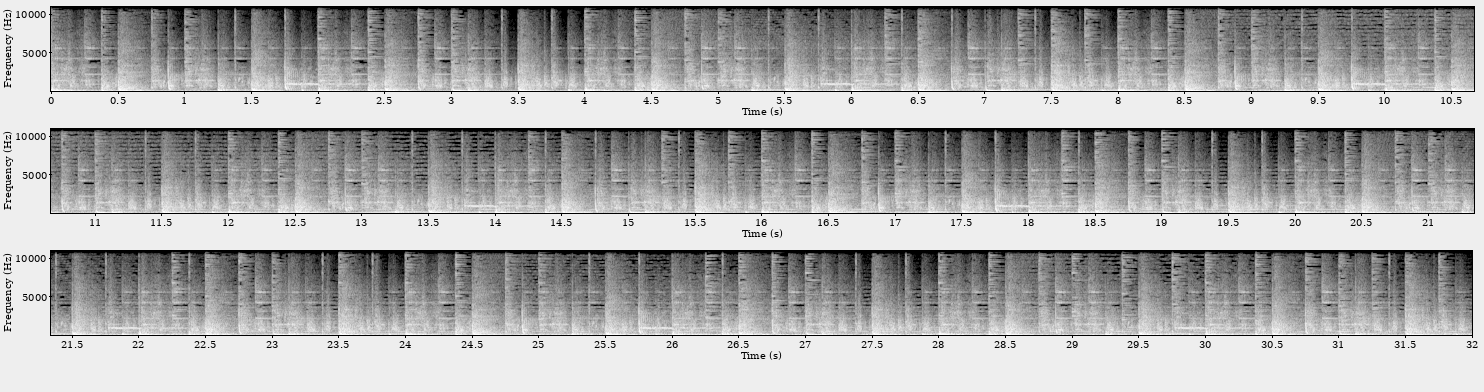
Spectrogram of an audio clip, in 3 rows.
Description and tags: beat tricombo 5
Heavy contrast with the ambient sampler and the hard beat. Logic
120-bpm, ambient, beat, hard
